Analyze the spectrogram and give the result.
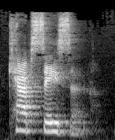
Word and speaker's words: capsaicin: I don't even know how to pronounce it. Capsaicin. c-a-p-s-a-i-c-i-n. Capsaicin. That's how I say it, all right?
